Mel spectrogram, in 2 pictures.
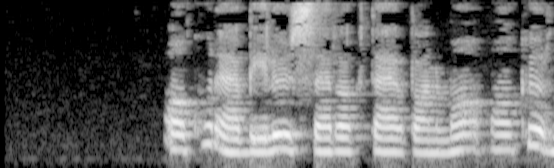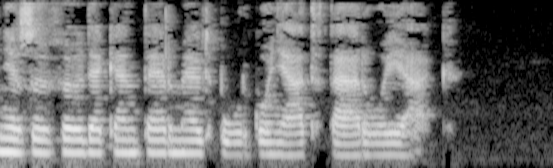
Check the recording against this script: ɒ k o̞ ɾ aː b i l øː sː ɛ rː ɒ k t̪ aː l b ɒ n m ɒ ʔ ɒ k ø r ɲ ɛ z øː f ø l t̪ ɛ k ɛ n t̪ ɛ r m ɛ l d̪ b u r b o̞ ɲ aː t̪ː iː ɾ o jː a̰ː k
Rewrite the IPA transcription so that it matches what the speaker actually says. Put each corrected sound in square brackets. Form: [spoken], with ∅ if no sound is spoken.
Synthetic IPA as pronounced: ɒ k o̞ ɾ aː [bː] i l øː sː ɛ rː ɒ k t̪ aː [r] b ɒ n m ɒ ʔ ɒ k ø r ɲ ɛ z øː f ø l [d̪] ɛ k ɛ n t̪ ɛ r m ɛ l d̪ b u r [ɡ] o̞ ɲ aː t̪ː [aː] ɾ o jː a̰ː k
